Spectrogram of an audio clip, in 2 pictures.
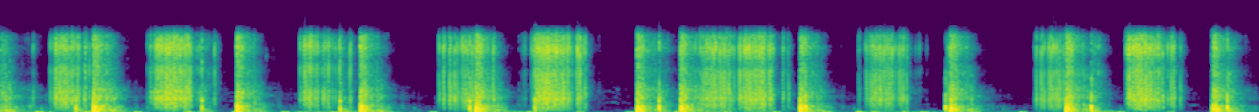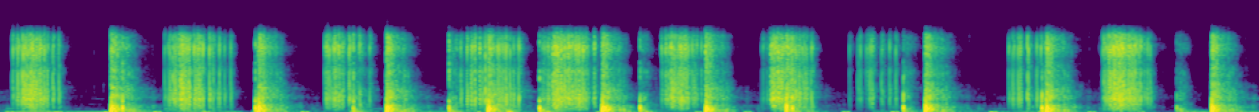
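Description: Consumer fireworks cake fired at a demonstration in Egerág, Hungary: a long, loud run of rapid shots and bursts, tightly spaced in clusters with brief gaps, continuing steadily for the whole stretch.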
